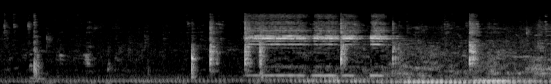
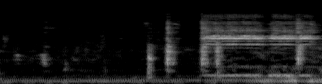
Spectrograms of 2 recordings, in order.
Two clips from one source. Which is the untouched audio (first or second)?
first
